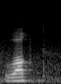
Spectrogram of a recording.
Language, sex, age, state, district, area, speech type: Urdu, male, 18-30, Delhi, South Delhi, urban, read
